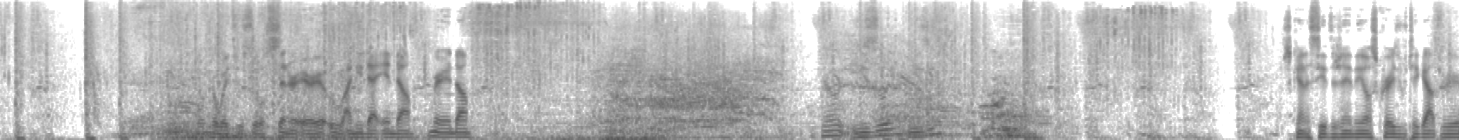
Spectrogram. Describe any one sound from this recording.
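A giant spider creature scuttles along with clattering steps.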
